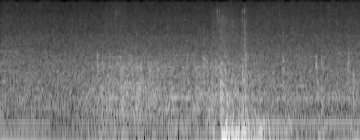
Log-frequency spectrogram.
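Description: Heavy wooden doors swing open with a loud thud.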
